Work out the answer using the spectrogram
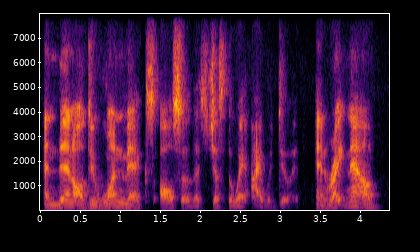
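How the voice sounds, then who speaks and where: A man hosting a podcast, talking in a rambling, animated way and often correcting himself mid-sentence. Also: medium pitch, moderate pace, breathy edge, dull audio. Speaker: podcast host. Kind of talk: casual podcast chat.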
